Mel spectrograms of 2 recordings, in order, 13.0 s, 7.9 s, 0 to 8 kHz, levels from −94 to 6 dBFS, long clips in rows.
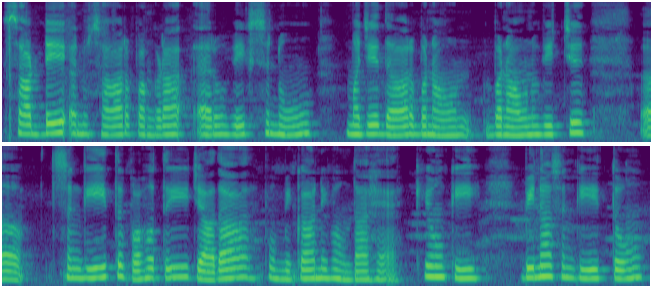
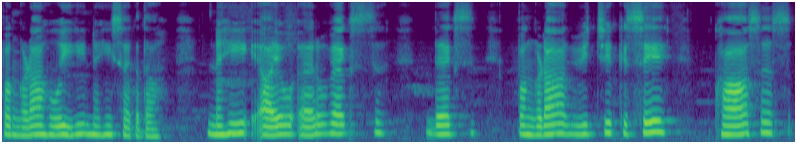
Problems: none marked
